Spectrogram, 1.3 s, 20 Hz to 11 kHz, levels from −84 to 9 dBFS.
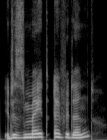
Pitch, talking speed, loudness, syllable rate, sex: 240 Hz, 180 wpm, -17 LUFS, 5.8 syllables/s, female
